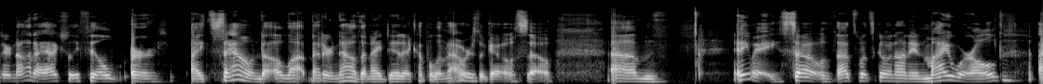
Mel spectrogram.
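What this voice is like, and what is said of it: Scratchy voice from a cold. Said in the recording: “I woke up this morning with a cold ... my voice is a bit scratchy”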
